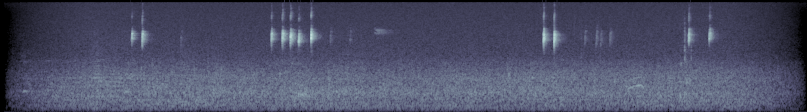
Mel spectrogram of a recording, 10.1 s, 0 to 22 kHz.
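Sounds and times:
faint steady hiss: 0:00.1 - 0:10.0
European robin Erithacus rubecula ticking calls: 0:01.6 - 0:02.4, 0:03.4 - 0:04.9, 0:06.7 - 0:09.0.

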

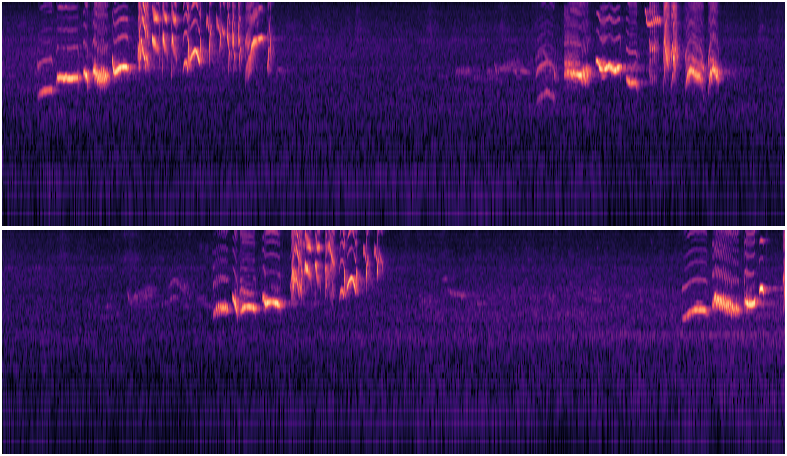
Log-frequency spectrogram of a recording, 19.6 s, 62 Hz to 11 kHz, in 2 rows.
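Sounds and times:
common blackbird Turdus merula whistled warbling song with shrill twitters: 0:00.4 - 0:03.6, 0:05.7 - 0:09.2, 0:11.4 - 0:14.6, 0:18.3 - 0:19.5.

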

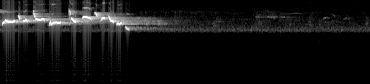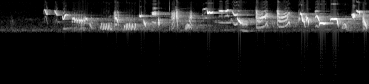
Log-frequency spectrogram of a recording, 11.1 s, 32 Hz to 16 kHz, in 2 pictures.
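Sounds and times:
Eurasian blackcap Sylvia atricapilla singing a hurried jumbled warble: 0:00.0 - 0:02.4, 0:06.2 - 0:11.0.

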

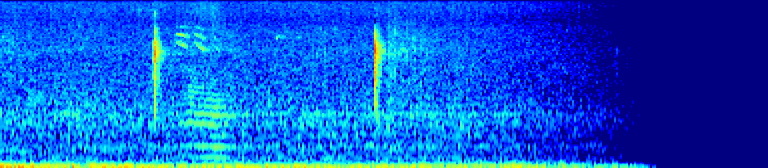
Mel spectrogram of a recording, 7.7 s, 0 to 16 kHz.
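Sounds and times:
soft hiss: 0:00.0 - 0:06.6
faint thin chirps from other birds: 0:01.5 - 0:02.2, 0:03.7 - 0:04.4.

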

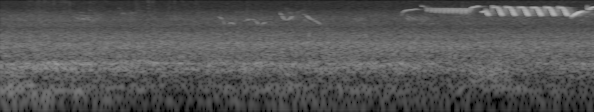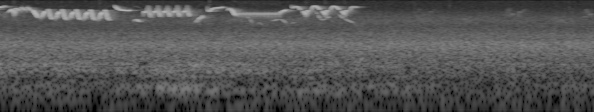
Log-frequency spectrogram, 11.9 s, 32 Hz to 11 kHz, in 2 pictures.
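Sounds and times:
Eurasian wren Troglodytes troglodytes song with trills and rattles: 0:00.7 - 0:11.8.

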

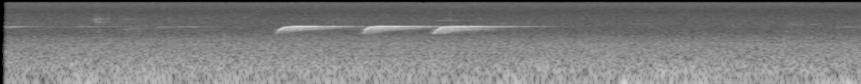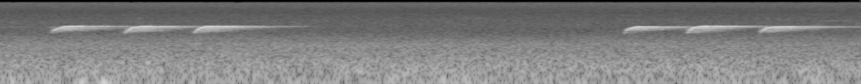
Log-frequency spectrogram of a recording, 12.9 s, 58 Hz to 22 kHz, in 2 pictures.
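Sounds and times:
Eurasian nuthatch Sitta europaea whistled calls: 0:00.1 - 0:04.0, 0:06.3 - 0:08.8, 0:11.2 - 0:12.9
faint steady hiss: 0:00.1 - 0:12.9.

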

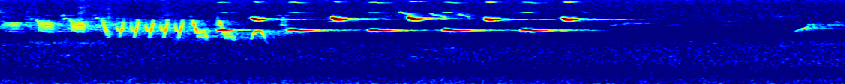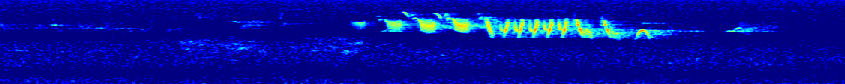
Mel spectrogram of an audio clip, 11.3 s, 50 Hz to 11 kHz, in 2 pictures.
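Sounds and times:
Great tit high whistled notes alternating between two pitches: 0:01.6 - 0:03.9.

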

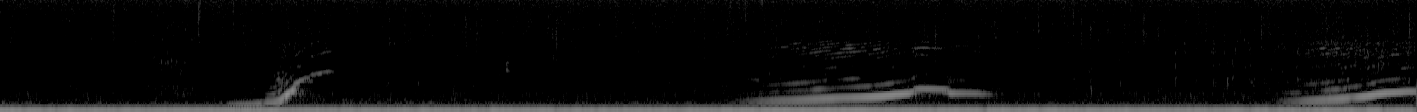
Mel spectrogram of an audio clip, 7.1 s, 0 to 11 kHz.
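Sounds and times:
persistent background hiss: 0:00.0 - 0:07.0
humpback whale whoop and moans in the Caribbean: 0:03.9 - 0:05.0.

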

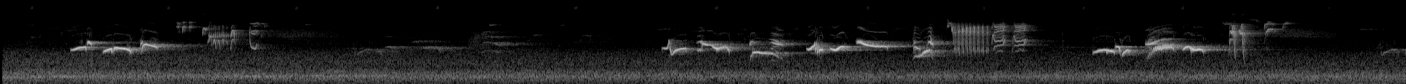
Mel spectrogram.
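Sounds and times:
common blackbird Turdus merula singing mellow fluted warbles and squeaky twitters: 0:00.7 - 0:02.7, 0:06.6 - 0:10.4, 0:11.0 - 0:13.1.

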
